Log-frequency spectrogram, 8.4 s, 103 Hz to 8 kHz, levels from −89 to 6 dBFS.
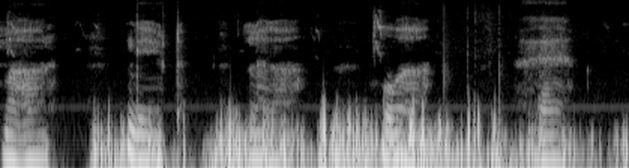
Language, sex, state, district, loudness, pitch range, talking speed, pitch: Hindi, male, Rajasthan, Jaipur, -19 LUFS, 95-120 Hz, 45 wpm, 115 Hz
